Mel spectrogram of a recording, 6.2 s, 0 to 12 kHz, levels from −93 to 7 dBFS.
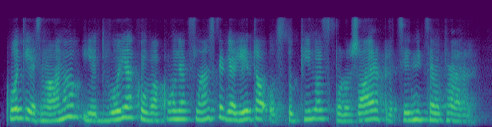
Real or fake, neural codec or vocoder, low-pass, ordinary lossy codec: fake; codec, 16 kHz, 1 kbps, FreqCodec, smaller model; 7.2 kHz; none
